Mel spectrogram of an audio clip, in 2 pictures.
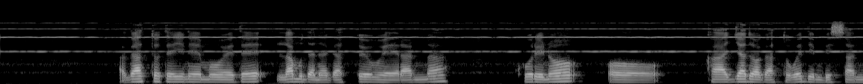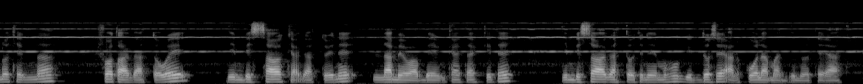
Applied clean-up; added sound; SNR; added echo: none; Bowed string instrument; 11 dB; none.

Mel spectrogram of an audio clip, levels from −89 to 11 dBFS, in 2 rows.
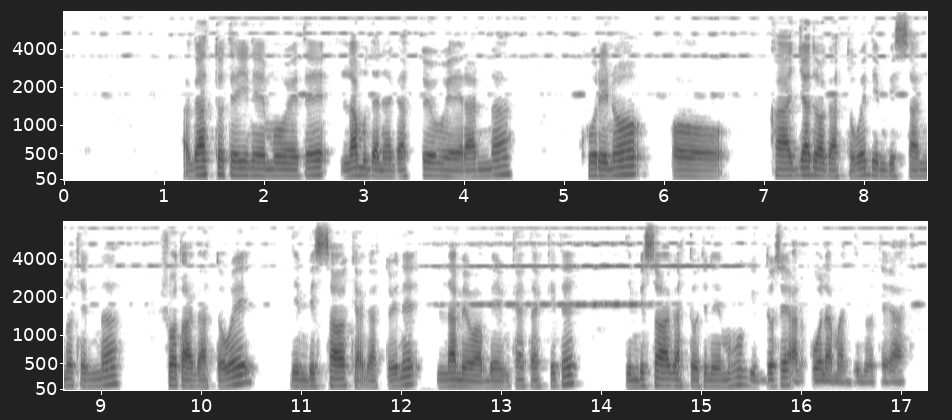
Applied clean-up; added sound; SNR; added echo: classical method Wiener filter.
